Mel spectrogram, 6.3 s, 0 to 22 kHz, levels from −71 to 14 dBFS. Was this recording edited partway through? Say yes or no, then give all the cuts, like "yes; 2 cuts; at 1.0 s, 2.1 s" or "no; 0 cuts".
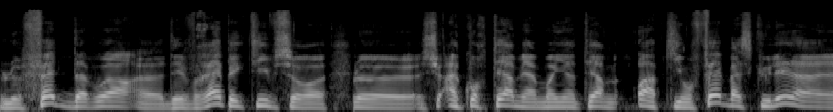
yes; 3 cuts; at 1.7 s, 2.6 s, 4.9 s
